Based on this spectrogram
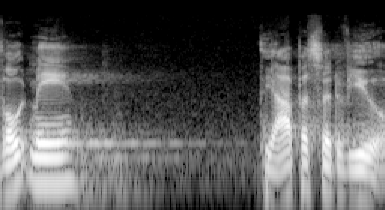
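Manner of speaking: put-on flat deadpan delivery. Recalling what a fellow representative would say to him, retelling it deadpan. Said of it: "he'd have this deadpan and he'd say".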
